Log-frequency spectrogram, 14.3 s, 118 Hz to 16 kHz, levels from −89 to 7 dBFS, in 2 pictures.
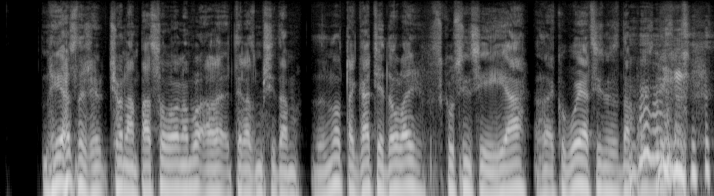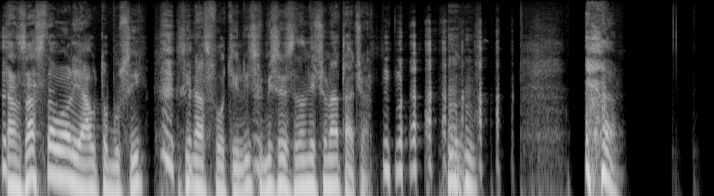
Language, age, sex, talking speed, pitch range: Slovak, 60-79, male, 165 wpm, 115-150 Hz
